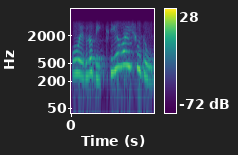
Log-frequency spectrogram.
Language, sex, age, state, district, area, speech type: Bengali, female, 18-30, West Bengal, Purulia, urban, conversation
